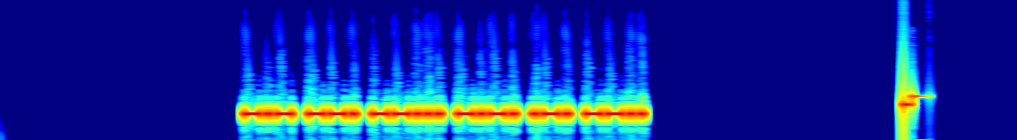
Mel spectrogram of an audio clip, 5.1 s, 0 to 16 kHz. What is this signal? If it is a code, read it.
Morse code, heard as a keyed tone, about 43 wpm, 700 Hz. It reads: KG7CRZ
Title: USA Call Signs - 6 Characters - 6x Character Spacing - 45wpm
